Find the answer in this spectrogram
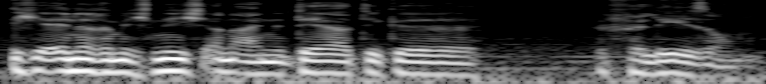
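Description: Actor as guarded scholarly witness, noisy ambience. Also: male voice, on the low side, steady tone, warm tone, lightly acted. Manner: measured, formal, evasive. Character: guarded, careful 56-year-old theology professor testifying as witness. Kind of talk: radio drama testimony.

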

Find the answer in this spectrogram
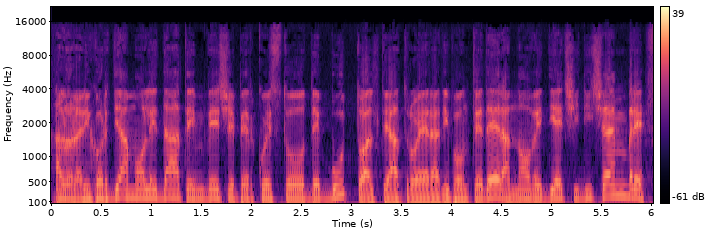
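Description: A male radio host conducting a casual interview, putting his questions in an informal, halting way. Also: fairly high pitch, fairly bright tone, dry recording, soft background music.

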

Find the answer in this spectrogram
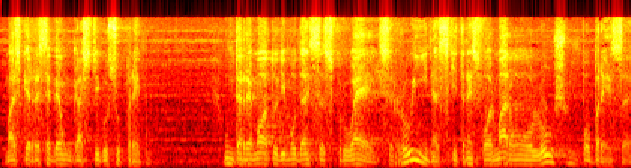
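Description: A Brazilian man with a very low voice delivers solemn, dramatic narration for a radio drama. His words come slowly, with weighty pauses, and a long hall reverb trails behind them. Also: fairly bright tone, dull audio. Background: prominent background music.

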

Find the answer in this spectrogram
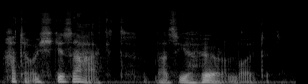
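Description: A gravelly, low interrogator, voice swings wildly up and down. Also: male voice, sing-song, unhurried, full character voice. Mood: probing. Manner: insistent, probing questions. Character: male interrogator, coaxing yet probing. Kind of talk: modernist radio play acting.

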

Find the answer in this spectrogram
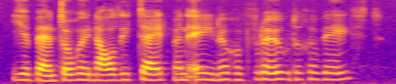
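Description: A woman's voice: medium pitch, little pitch movement, normal speed, darkish tone, natural voice. An actress playing a devoted, anxious old female servant in a Dutch radio play, motherly and urging. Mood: doting, urgent.

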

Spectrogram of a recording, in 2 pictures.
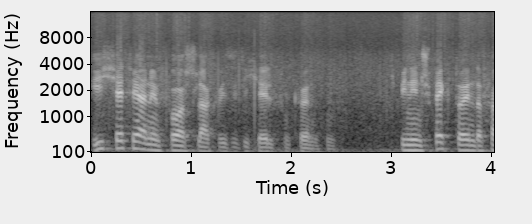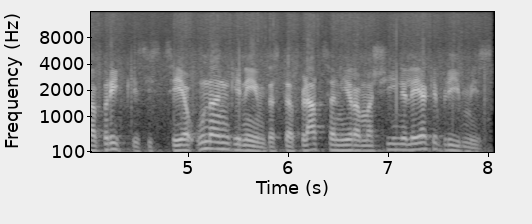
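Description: An actor playing a slick, manipulative factory official in a radio drama, speaking in a measured, officious, persuasive way. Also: male voice, mid-range voice, expressive, lightly acted. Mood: smoothly persuasive. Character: slick, calculating male factory boss's agent, smoothly manipulative. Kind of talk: stage-like German radio drama acting. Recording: dull, noisy old radio recording.

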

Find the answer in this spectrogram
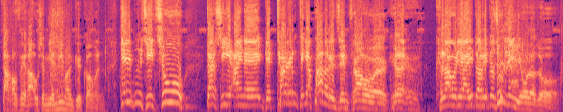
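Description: An actor playing a pompous, dim, self-satisfied policeman in a comic radio play, blustering and excitable. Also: high-pitched, a little slow, slight background noise, full character voice. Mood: smugly triumphant.

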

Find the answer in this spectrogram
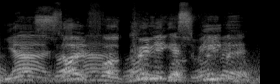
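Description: A man's voice: high-pitched, expressive, extremely slow, a loud crowd. A man declaiming old medieval verse in a chanting style for a radio play. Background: loud music.

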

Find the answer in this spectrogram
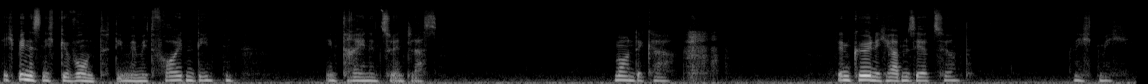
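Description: A breathy, sorrowful noble queen. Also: fairly low pitch, steady tone, unhurried, pauses often. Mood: wounded dignity. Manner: declamatory, hushed and breathy, solemn. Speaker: radio drama actress. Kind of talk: 1950s German stage-style radio acting of classical verse.

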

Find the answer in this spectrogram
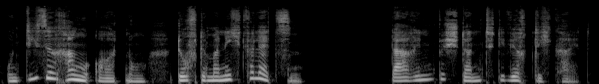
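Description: A woman's voice: fairly low pitch, very animated, takes it slowly, breathy edge, no room sound, studio quality. A woman reading literary prose as a scripted narrator, precise and composed.

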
